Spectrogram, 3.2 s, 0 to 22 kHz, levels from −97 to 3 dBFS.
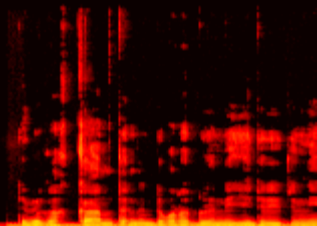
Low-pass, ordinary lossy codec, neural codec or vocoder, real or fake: none; none; none; real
